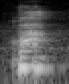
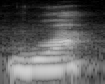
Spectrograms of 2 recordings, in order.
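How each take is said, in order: First: The lips stay relaxed, not pushed out. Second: The lips are pushed out and rounded. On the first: The speaker calls it right. "but wa, you don't pout" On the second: The speaker calls it wrong. "So it's not wa"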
